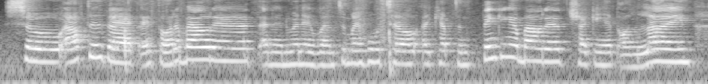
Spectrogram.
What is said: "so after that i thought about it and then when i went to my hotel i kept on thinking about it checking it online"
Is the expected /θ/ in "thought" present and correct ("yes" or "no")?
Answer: yes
